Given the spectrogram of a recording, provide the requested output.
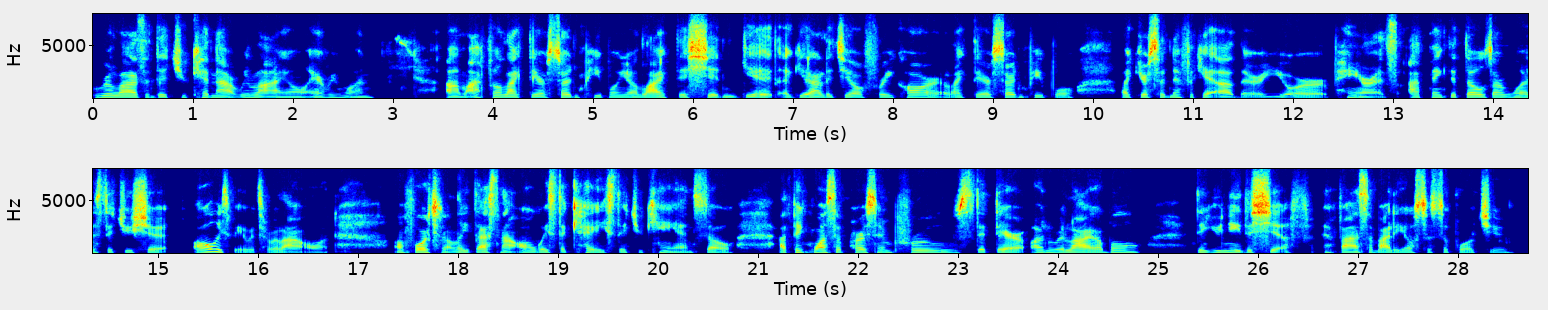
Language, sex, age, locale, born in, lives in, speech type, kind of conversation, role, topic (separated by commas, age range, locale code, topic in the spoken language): English, female, 50-54, en-US, United States, United States, conversation, unstructured, none, How can you build a support circle you can rely on?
